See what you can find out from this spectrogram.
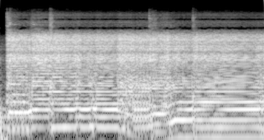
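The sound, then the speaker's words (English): Fuzzy, gated distortion from a guitar effects pedal with the drive knob maxed, its squared-off tone holding a series of loud sustained notes that shift pitch every half second or so, with no talking. “I don't love that like fuzzy gated thing with this pedal.”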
